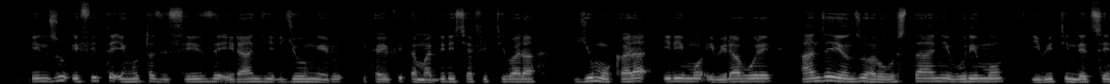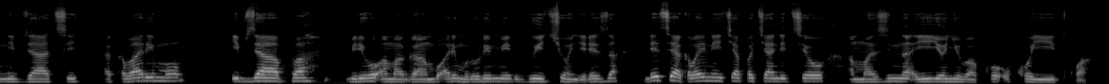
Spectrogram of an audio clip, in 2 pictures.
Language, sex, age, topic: Kinyarwanda, male, 18-24, health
